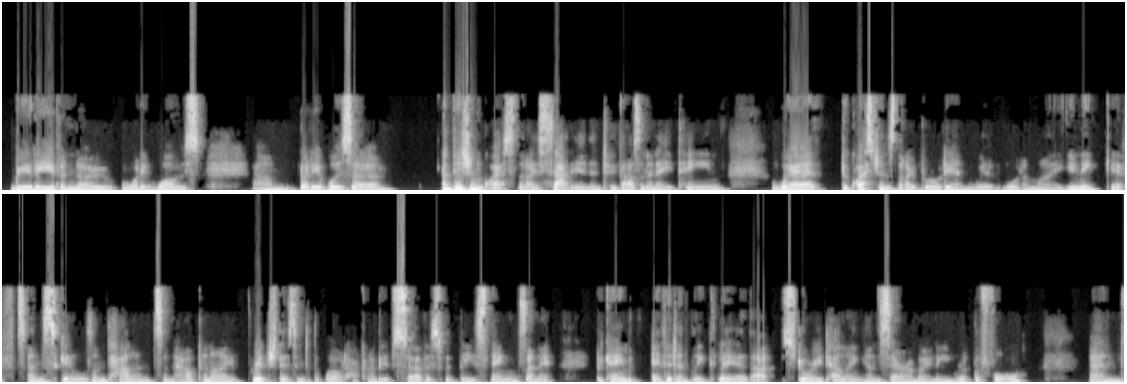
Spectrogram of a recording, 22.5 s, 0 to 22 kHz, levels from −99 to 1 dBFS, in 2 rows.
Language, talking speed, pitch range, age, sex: English, 185 wpm, 155-170 Hz, 20-39, female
